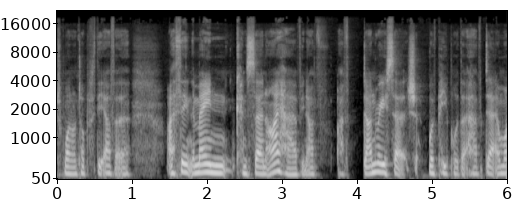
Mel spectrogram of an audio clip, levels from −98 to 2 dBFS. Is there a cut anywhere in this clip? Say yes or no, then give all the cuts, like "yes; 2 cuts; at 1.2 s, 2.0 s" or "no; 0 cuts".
yes; 1 cut; at 4.0 s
